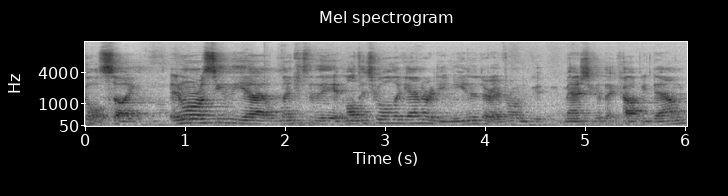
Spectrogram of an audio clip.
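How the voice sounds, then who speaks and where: Over noticeable background noise, a man of medium pitch rattles along at a very fast pace with ordinary pitch variation and hardly any pauses. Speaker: security researcher and conference speaker. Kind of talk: conference talk with Q&A.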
